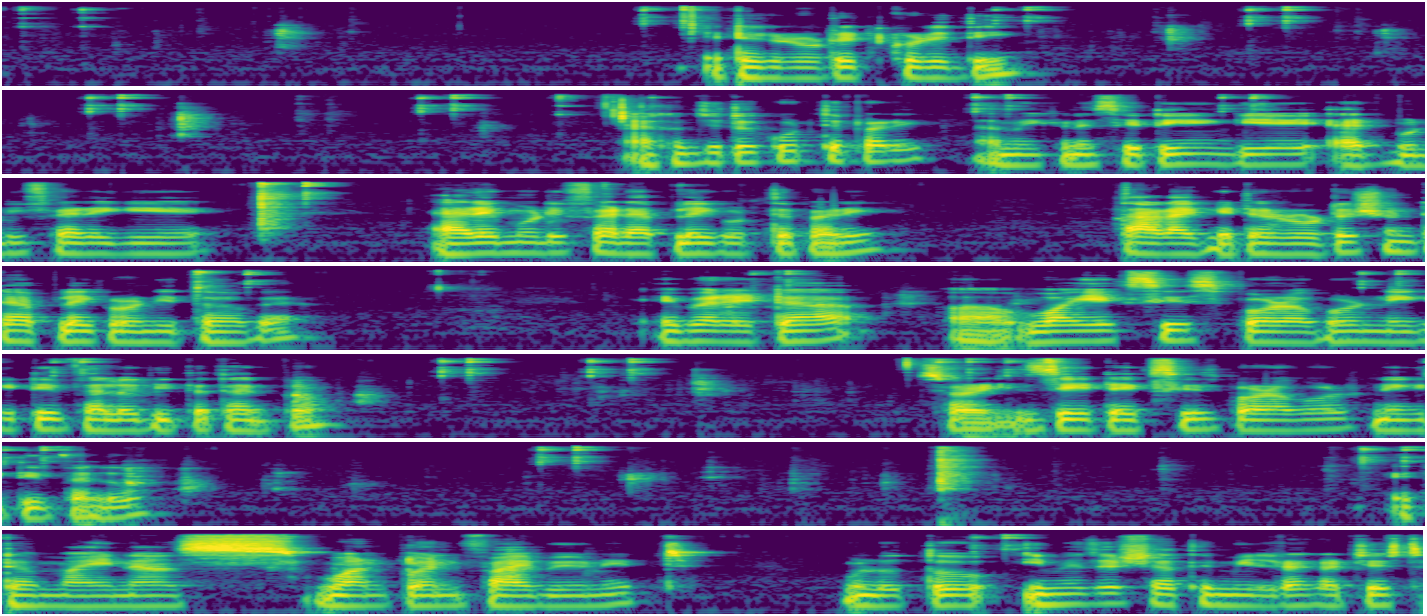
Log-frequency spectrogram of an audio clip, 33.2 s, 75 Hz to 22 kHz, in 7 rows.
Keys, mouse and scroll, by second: 0.1 shift+middle click, 0.4 scroll up 3, 1.0 r, 2.9 r, 3.5 g, 4.6 r, 5.3 g, 6.6-8.0 shift+middle drag, 8.0 click, 8.8-11.4 drag, 11.4-13.4 shift+middle drag, 13.4 ctrl+a, 16.7-19.0 drag, 19.1-20.5 drag, 20.9-22.2 drag, 22.3-31.2 drag, 31.8-33.1 drag.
